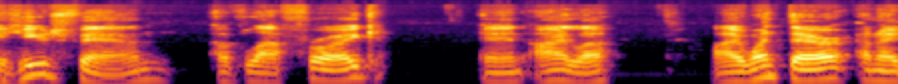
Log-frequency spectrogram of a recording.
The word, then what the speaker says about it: Islay: to the if you know where isla is you probably don't know it's like it's spelled i-s-l-a-y like islay if you don't speak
